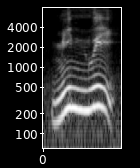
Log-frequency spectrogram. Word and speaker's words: minuit: Minuit, you don't pronounce ta.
